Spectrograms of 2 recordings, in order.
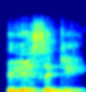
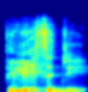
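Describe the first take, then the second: Both takes have the same delivery.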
